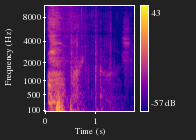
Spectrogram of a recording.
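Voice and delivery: a gasp then a loud, breathy, slow oh my gosh. Real, not acted. Finding another handmade piece in the box, loud breathy gasp. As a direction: gasp and let the words rush out on air.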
